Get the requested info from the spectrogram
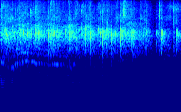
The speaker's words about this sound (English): Come on, if you believe that, clap your hands and shout. Clap your hands and worship. Clap your hands and magnify the Lord with me.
